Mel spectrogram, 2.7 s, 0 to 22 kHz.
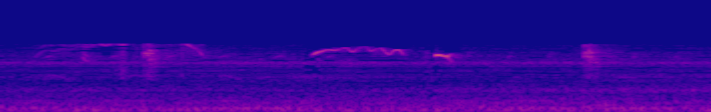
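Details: At an American bald eagle nest watched by a live camera, early morning of 10 February 2024, a few faint whistled squeals and one longer arched whistle, over steady hum and low noise.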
